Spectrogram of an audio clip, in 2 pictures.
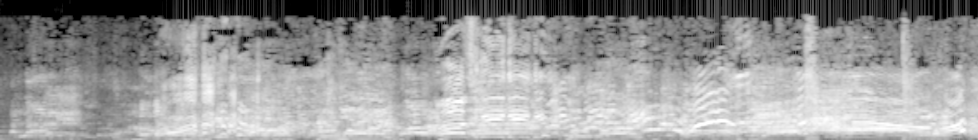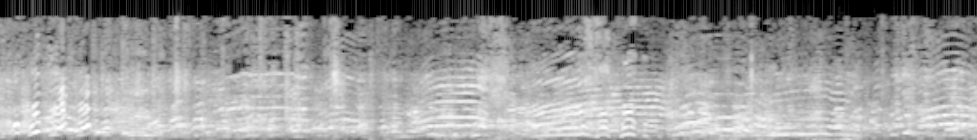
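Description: A crowd of young women and men shout and laugh loudly close by.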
